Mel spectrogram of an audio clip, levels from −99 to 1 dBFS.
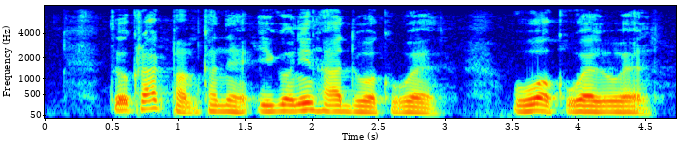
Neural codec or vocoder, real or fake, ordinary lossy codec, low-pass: none; real; none; 7.2 kHz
